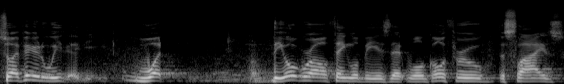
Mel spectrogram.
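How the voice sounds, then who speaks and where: The intonation stays fairly even, with a dark, mellow tone. The pace is fairly quick. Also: man. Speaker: photography lecturer. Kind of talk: lecture. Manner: loud.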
